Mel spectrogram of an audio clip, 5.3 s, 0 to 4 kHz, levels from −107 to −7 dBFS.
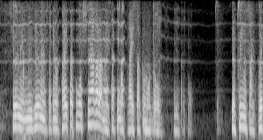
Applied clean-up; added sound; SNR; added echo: neural mask model RNNoise.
